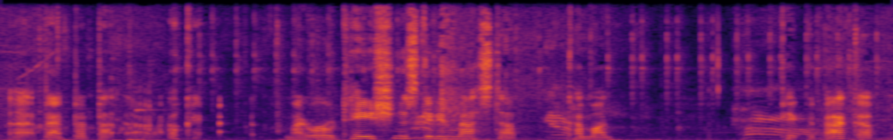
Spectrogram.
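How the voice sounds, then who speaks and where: A woman's voice: medium pitch, lively intonation, a little fast. A woman giving casual livestream commentary on a video game, half talking to herself as she reacts to play. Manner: muttering reactions to play, self-talk. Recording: noisy stream with game sounds.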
